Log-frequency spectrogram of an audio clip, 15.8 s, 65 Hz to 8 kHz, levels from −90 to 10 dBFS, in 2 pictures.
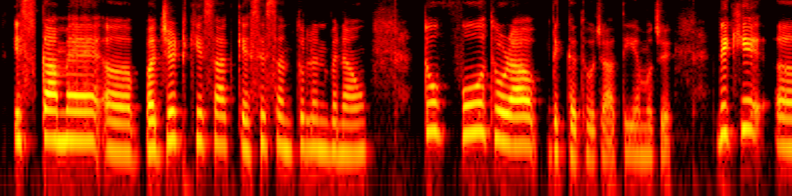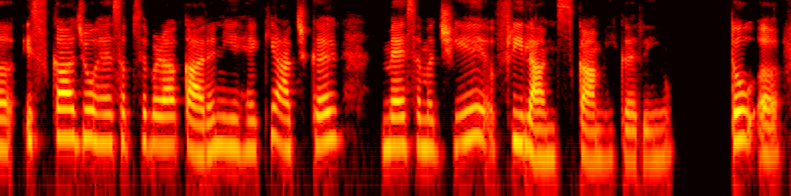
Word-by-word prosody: इसका 260 +2 +6
मैं 255 -1 +4
अ, 195 -2 +1 0.2
बजट 245 +6 +4
के 250 - -1
साथ 235 -1 -2
कैसे 220 +2 -3
संतुलन 215 -2 -5
बनाऊँ? 195 -1 -4 0.6
तो 320 +1 +2 0.3
वो 315 +2 +3
थोड़ा 230 -4 +6 0.2
दिक्कत 190 -4 -6
हो 170 - -7
जाती 185 +3 -9
है 180 - -10
मुझे। 175 -1 -10 0.5
देखिए 315 +3 +5
अ, 225 -8 -2 0.2
इसका 275 +1 +3
जो 270 +1 -2
है 240 -1 -4
सबसे 245 0 -5
बड़ा 230 -1 +1
कारण 200 +1 +1
ये 220 -1 -6
है 205 0 -8
कि - - -10
आजकल 235 +3 -1 0.5
मैं 225 +1 +2
समझिए 225 +5 -3
फ्रीलांस 175 -9 0
काम 160 0 +1
ही 165 - -19
कर 165 -1 -4
रही 160 0 -12
हूँ। 170 +2 -16 0.6
तो 250 - +7
अ 460 - -2
230 Hz, 150 wpm, -23 LUFS, 200-255 Hz, 0.6 s, तो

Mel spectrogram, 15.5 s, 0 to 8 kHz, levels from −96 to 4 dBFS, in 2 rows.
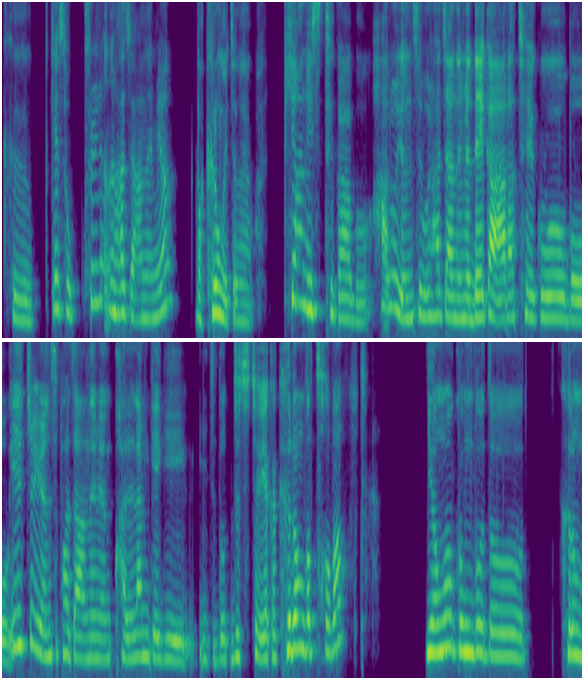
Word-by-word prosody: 그 175 -5 -6 0.2
계속 260 -5 -4
훈련을 325 -8 -3
하지 230 -3 -1
않으면 195 - -5 0.3
막 190 -2 -6
그런 240 -2 +5
거 195 - +2
있잖아요. 165 -2 -8 0.4
피아니스트가 260 - -1
뭐 160 -1 -9
하루 285 -3 -3
연습을 200 +2 -1
하지 210 0 -3
않으면 185 -2 +1
내가 195 -2 +6
알아채고 195 -1 -1
뭐 175 -1 0
1 305 +1 +3
주일 305 -5 -2
연습하지 215 0 -2
않으면 185 -1 -3
관람객이 190 -3 -2
이제 175 -2 -12
노 180 0 -5
눈치 200 +2 -2
채 200 -5 0
약간 195 +1 -1
그런 270 +4 +5
것처럼 265 +5 0 1.1
영어 250 +3 +7
공부도 215 -6 +3 0.5
그런 225 -3 +2
205 Hz, 295 characters per minute, -21 LUFS, 185-245 Hz, 1.1 s, 영어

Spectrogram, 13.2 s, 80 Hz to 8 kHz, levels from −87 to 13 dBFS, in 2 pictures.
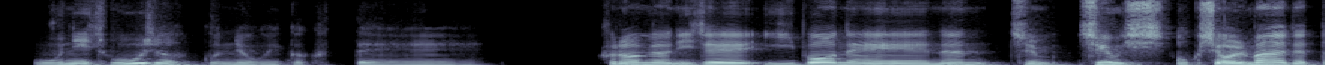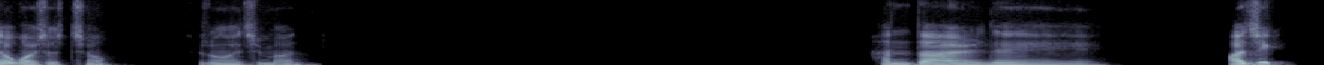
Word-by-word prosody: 운이 150 +5 -3
좋으셨군요, 165 - 0
그러니까 100 -1 -11
그때. 100 -2 -11 0.5
그러면 195 0 0
이제 145 -1 +5
이번에는 175 0 +2
지금 155 -1 -6
지금 210 +4 +3
시 185 +2 +2
혹시 190 0 +2
얼마나 235 +1 +6
됐다고 135 - -2
하셨죠? 100 - -9 0.4
죄송하지만. 105 - -10 2.8
1 150 0 -8
달 130 -9 -2
네. 100 -1 -8 0.6
아직 - - -2
150 Hz, 215 characters per minute, -20 LUFS, -, 2.8 s, 얼마나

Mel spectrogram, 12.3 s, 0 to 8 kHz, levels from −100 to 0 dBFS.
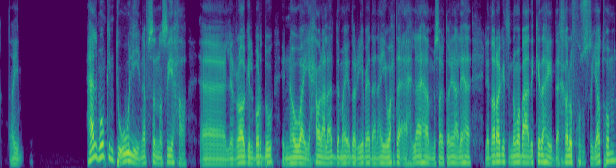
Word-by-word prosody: طيب 90 -1 -8 1.3
هل 185 - +4
ممكن 200 -5 +2
تقولي 125 -5 +3
نَفْس 105 +5 -3
النصيحة 95 -3 -2 0.3
آآ 85 -1 -3
للراجل 100 +5 +1
برضه 110 +3 0 0.2
إن 90 +1 -5
هو 100 +1 +4
يحاول 95 +4 0
على 100 -1 +1
قد 100 0 -3
ما 100 0 -1
يقدر 100 -1 -2
يبعِد 105 0 -1
عن 95 0 -5
أي 100 +1 -1
واحدة 105 +1 +1
أهلها 100 +5 -1
مسيطرين 95 +2 -2
عليها 105 +1 -1 0.3
لدرجة 120 +5 +3
إن 105 - -3
هم 115 +1 +4
بعد 105 -1 +2
كده 120 +2 +2
هيتدخَّلوا 110 +1 +1
في - - -12
خصوصياتهم؟ 110 +7 -2
105 Hz, 150 wpm, -24 LUFS, 95-110 Hz, 1.3 s, هل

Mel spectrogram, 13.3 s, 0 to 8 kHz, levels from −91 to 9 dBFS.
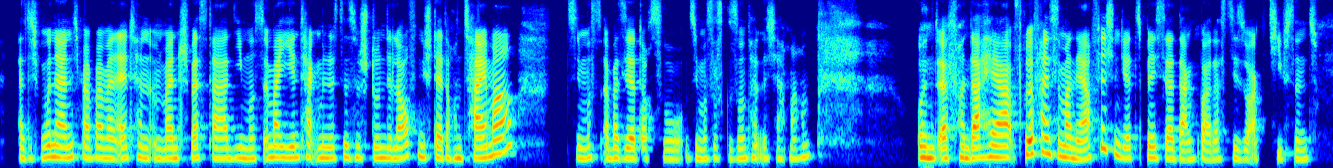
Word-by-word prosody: Also 185 -1 -5
ich 180 -1 -9
wohne 200 +1 +3
ja 190 - +5
nicht 205 +1 -4
mehr 185 -3 0
bei 190 0 -1
meinen 180 -1 0
Eltern 185 0 0
und 180 - -6
meine 180 +1 +1
Schwester, 185 -1 -1
die 185 +1 -4
muss 180 0 -3
immer 195 +3 +1
jeden 195 0 0
Tag 205 -3 -1
mindestens 190 +1 -2
'ne 195 - -3
Stunde 190 0 -2
laufen, 210 +5 -1
die 200 - -2
stellt 190 -1 +1
auch 185 - -5
'n 185 - +1
Timer, 230 - +5 0.5
sie 185 - -7
muss 195 +2 -6
aber 185 -1 -1
sie 180 0 +2
hat 180 - 0
auch 180 - -6
so 165 -2 -7
sie 185 -1 -7
muss 175 0 -5
das 185 -1 -10
gesundheitlich 180 +2 -7
auch 175 - -12
machen. 195 +5 -7 1.0
Und, 190 -2 +5
äh, 180 - +5
von 185 +1 -1
daher, 200 +2 +5
früher 250 - +6
fand 275 +1 +3
ich's 255 - -4
immer 200 -3 +4
nervig 175 - +1
und 235 - -1
jetzt 185 -1 -4
bin 195 - +1
ich 190 - -4
sehr 180 -2 +1
dankbar, 160 0 -2
dass 165 +1 -7
die 180 +1 -5
so 165 0 -4
aktiv - - -7
sind. 170 0 -7
185 Hz, 265 wpm, -22 LUFS, 180-195 Hz, 1.0 s, früher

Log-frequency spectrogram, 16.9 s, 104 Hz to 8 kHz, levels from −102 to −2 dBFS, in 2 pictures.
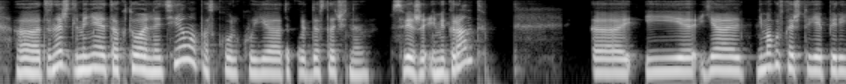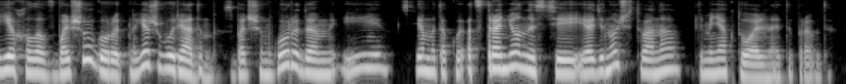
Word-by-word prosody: А, 195 -1 +5
ты 205 - -2
знаешь, 265 +3 +4
для 215 0 +2
меня 230 +2 +6
это 225 0 +3
актуальная 215 -2 +4
тема, 335 - +2
поскольку 195 -3 -2
я 185 0 +2
такой 190 0 -4
достаточно 190 -2 -2 0.2
свежий 195 -2 +3
эммигрант. 215 - +2 1.1
Э, 190 0 +2
и 200 +1 +1
я 215 +1 +3
не 210 - +1
могу 255 +4 +2
сказать, 240 -3 +1
что 230 -1 -7
я 210 -1 +5
переехала 210 -3 +1
в 165 - -15
большой 190 - -1
город, 175 - -1
но 180 - -6
я 275 +9 -1
живу 245 -5 -3
рядом 175 -8 -2
с 165 - -19
большим 170 +1 -6
городом. 195 -7 -2
И 225 +3 -7 0.3
тема 210 -1 -2
такой 185 0 -8
отстраненности 225 -1 -1
и 180 -1 -1
одиночества- 205 +3 -4
она 210 +5 -5 0.2
для 185 - -9
меня 180 +1 -4
актуальна, 145 -5 -4
это 145 +4 -13
правда. 155 +2 -15
200 Hz, 160 wpm, -23 LUFS, 185-220 Hz, 1.1 s, меня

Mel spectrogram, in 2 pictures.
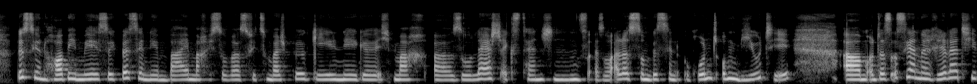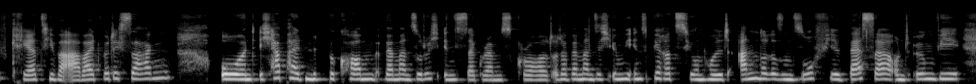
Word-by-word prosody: bisschen 295 -8 +1
hobbymäßig, 235 0 +3
bisschen 280 -4 +1
nebenbei, 215 +1 -1
mache 215 0 -1
ich 220 - -4
so 220 -2 -6
was 215 0 -3
wie 220 - -8
zum 225 +1 -2
Beispiel 215 +4 -1
Gel-Nägel. 225 -1 0
Ich 220 0 -7
mache 220 -1 -1
äh, 205 -1 -2
so 210 +1 -2
Lash-Extensions, 225 -3 0
also 195 0 -6
alles 255 +4 +2
so 240 - +2
'n 225 - +5
bisschen 230 -1 -1
rund 240 +5 -1
um 255 -1 +5
Beauty. 230 +2 -2 0.5
Ähm, 225 0 +9
und 220 - 0
das 245 -1 +3
ist - - -1
ja 335 -1 +3
'ne 265 -6 +1
relativ 295 +2 -1
kreative 225 0 -2
Arbeit, 225 +3 +1
würde 260 +1 -4
ich 270 +1 -3
sagen. 265 +4 -3 0.5
Und 235 -1 +6
ich 235 +4 -1
habe 290 0 +1
halt 255 -2 0
mitbekommen, 240 0 0
wenn 230 -1 +1
man 230 -1 0
so 240 +2 -2
durch 255 +2 -6
Instagram 215 -1 -4
scrollt 210 0 -4
oder 235 -1 -4
wenn 240 0 -2
man 235 -1 0
sich 230 -2 -5
irgendwie 245 0 +1
Inspiration 245 -2 -2
holt, 225 -1 +1
andere 250 +1 +1
sind 230 -1 0
so 235 +3 -5
viel 240 -3 -4
besser 240 +1 0
und 220 0 -2
irgendwie, 250 0 -1
235 Hz, 190 wpm, -22 LUFS, 220-250 Hz, 0.5 s, Ähm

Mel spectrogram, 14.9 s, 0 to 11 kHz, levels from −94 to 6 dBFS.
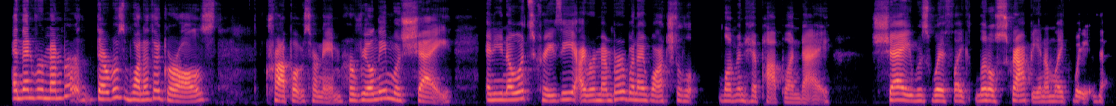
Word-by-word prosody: And 245 0 +1
then 260 0 +4
remember, 250 -4 0
there 220 -2 +4
was 275 +1 -1
one 205 -2 +2
of 210 - -2
the 250 -1 0
girls 180 0 +1 0.7
crap, 160 0 +4
what 170 - +1
was 165 +1 -8
her 165 -3 -5
name? 150 +1 -4
Her 190 +4 -1
real 190 +1 +2
name 235 +2 -1
was 190 -2 -1
Shay, - - +2 0.4
and 200 0 0
you 200 - -2
know 200 +1 +3
what's 235 +1 0
crazy, 195 +4 -2
I - - +4
remember 180 +5 0
when 205 -2 -2
I 190 -1 +3
watched 170 -3 -2
the 185 - -7
Lo 165 -1 -9 0.3
Love 175 0 -4
and 180 -1 -5
Hip 155 -2 -7
Hop - - -3
one 130 -2 -6
day, 125 - -2 0.5
Shay 195 -3 +4
was 175 0 -6
with, 170 -1 +1
like, 165 -2 -4
Lil 180 -1 +1
Scrappy, 175 -3 +3
and 145 - -5
I'm 150 +2 -4
like, 155 -1 -4
wait 155 -3 -4
the 155 - -10
185 Hz, 195 wpm, -25 LUFS, 170-210 Hz, 0.7 s, then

